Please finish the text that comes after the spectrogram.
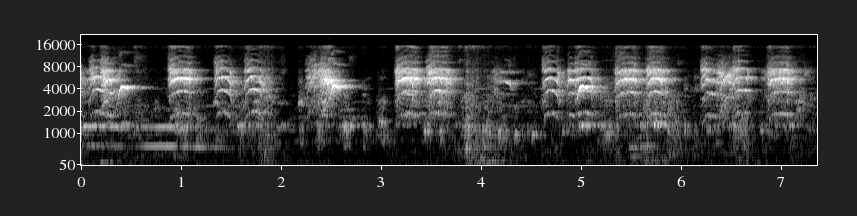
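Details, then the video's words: A colony of green metallic sunbirds chirping at one another: dense, overlapping high twittering notes and short squeaky chips, with irregular bursts about once per second and several birds calling together. "Koloni burung konin metalik ijoan saling adu nyrecet"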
